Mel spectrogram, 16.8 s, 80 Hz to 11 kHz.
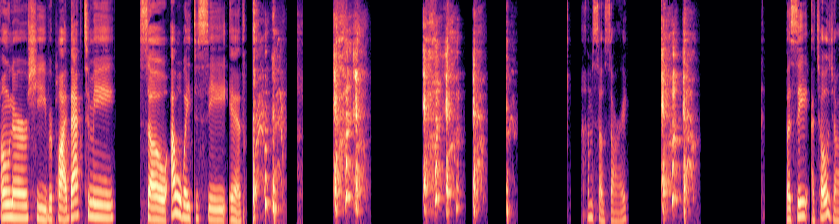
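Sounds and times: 
speech: 0.0s - 5.6s, 11.7s - 12.6s, 15.7s - 16.7s
harsh coughing fit: 5.0s - 5.8s, 6.7s - 7.4s, 8.5s - 10.4s, 13.2s - 14.0s.

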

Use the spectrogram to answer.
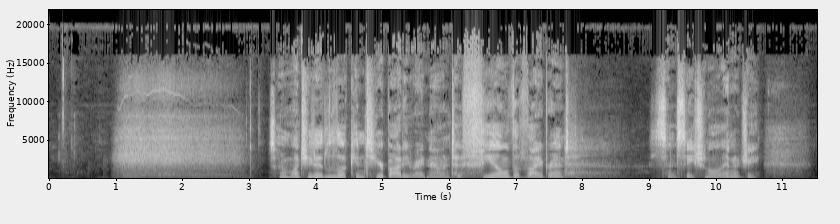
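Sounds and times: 
breath sounds during a guided breathing exercise: 0.9s - 3.0s, 7.7s - 9.0s, 10.7s - 11.5s
speech: 3.4s - 8.0s, 9.2s - 11.0s.

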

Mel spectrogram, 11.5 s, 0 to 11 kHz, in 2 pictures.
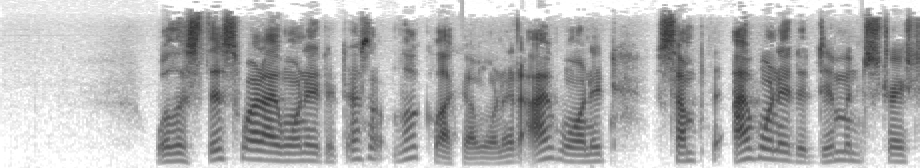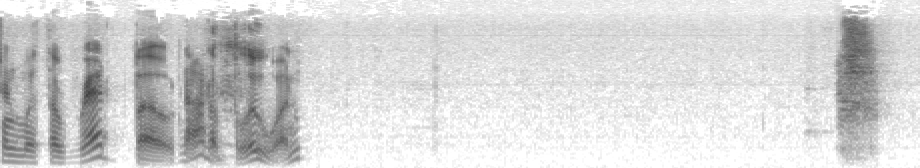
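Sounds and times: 
speech: 1.0s - 7.7s
sharp sneeze: 11.0s - 11.3s.

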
